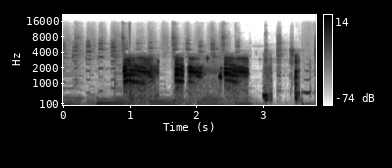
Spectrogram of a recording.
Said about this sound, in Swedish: Den skatar. Falskt. Ja, det var skatandet.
